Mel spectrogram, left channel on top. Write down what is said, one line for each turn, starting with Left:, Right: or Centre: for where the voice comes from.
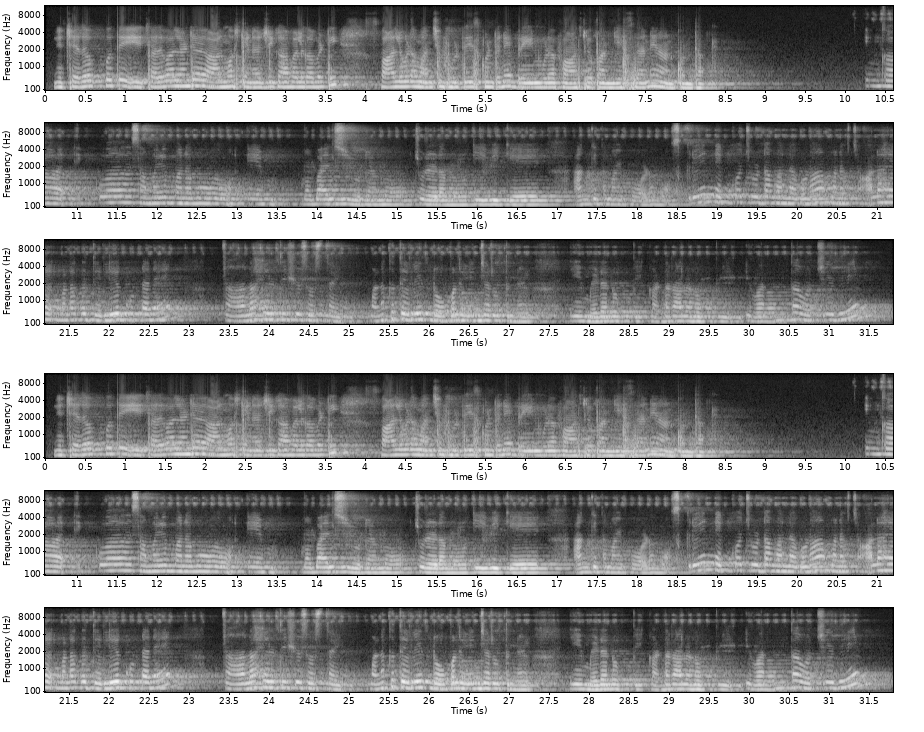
Left: చదవకపోతే చదవాలంటే ఆల్మోస్ట్ ఎనర్జీ కావాలి కాబట్టి వాళ్ళు కూడా మంచి ఫుడ్ తీసుకుంటేనే బ్రెయిన్ కూడా ఫాస్ట్ గా పని చేస్తదని నేను అనుకుంటా
Right: ఇంకా ఎక్కువ సమయం మనము ఏం మొబైల్స్ చూడము చూడడము టీవీ కే అంకితం అయిపోవడము స్క్రీన్ ఎక్కువ చూడడం వల్ల కూడా మనకు చాలా హే మనకు తెలియకుండానే చాలా హెల్త్ ల్త్ ఇషూస్ వస్తాయి మనకు తెలిదు లోపల ఏం జరుగుతున్నా ఈ మెడ నొప్పి కండరా తల నొప్పి ఇవంతా వచ్చేది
